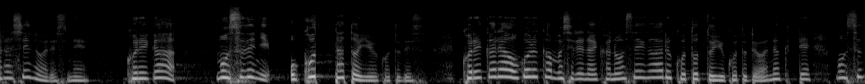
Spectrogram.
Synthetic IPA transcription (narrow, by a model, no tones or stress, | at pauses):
aɾaɕiːno̞βad̪e̞sɨne̞ | ko̞ɾe̞ɡa | mo̞ːsɨd̪e̞ɲ̟i | o̞ko̞t̪ːat̪o̞jɯ̟ːko̞t̪o̞d̪e̞sɨ̥ | ko̞ɾe̞kaɾao̞ko̞ɾɯ̟kamo̞ɕiɾe̞naikano̞ːse̞ːɡaːɾɯ̟ko̞t̪o̞t̪o̞jɯ̟ːko̞t̪o̞d̪e̞β̞anakɯ̟̥t̪e̞mo̞ːsɨ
